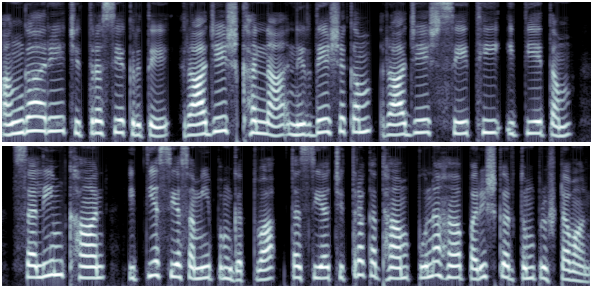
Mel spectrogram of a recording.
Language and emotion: Sanskrit, neutral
